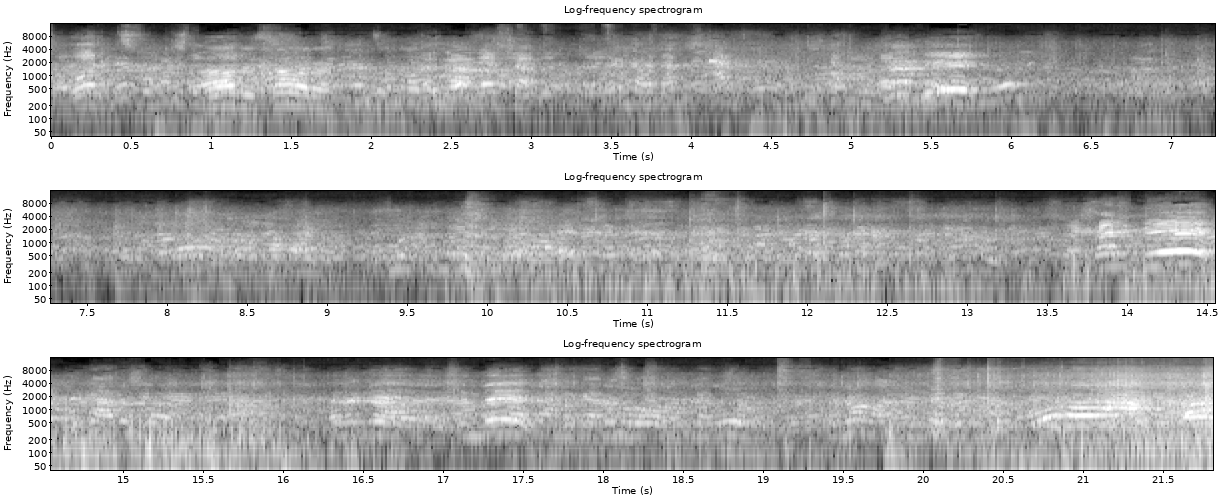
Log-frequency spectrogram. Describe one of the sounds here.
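Men shout and talk excitedly nearby outdoors.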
